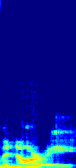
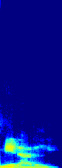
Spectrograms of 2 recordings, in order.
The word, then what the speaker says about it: Minari: there uh who have been calling the film menari it's actually pronoun as a korean i can tell you it's actually pronounced minari i'm glad you did because i haven't seen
